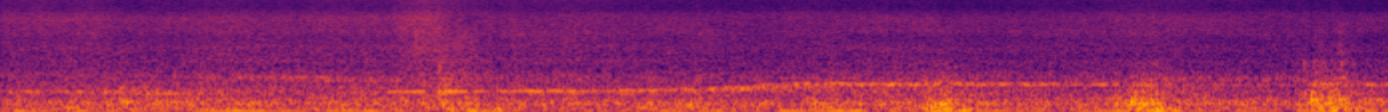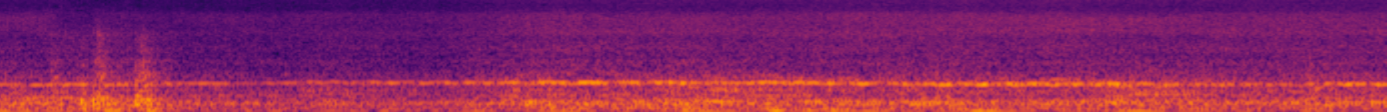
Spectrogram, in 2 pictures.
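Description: Log flume ride machinery rumbling steadily in the dark, like a train. A held whine steps up in pitch about three seconds in and then holds, with a few knocks through the middle.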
